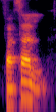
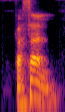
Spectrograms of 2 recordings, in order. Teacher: Ya, fasal makna di sini nampak seolah-olah berlaku naqal, bukan berlaku ibdal, berlaku naqal. Pindahkan baris hamzah bagi kepada sin dan hamzah itu dihadzaf.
